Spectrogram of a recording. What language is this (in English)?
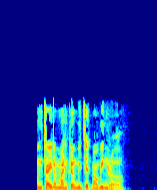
Thai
